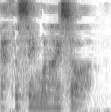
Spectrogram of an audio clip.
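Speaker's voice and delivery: barely audible, hushed whisper. Voicing a character's line during a game scene: whispering. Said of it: "you just hear Socorro whisper".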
